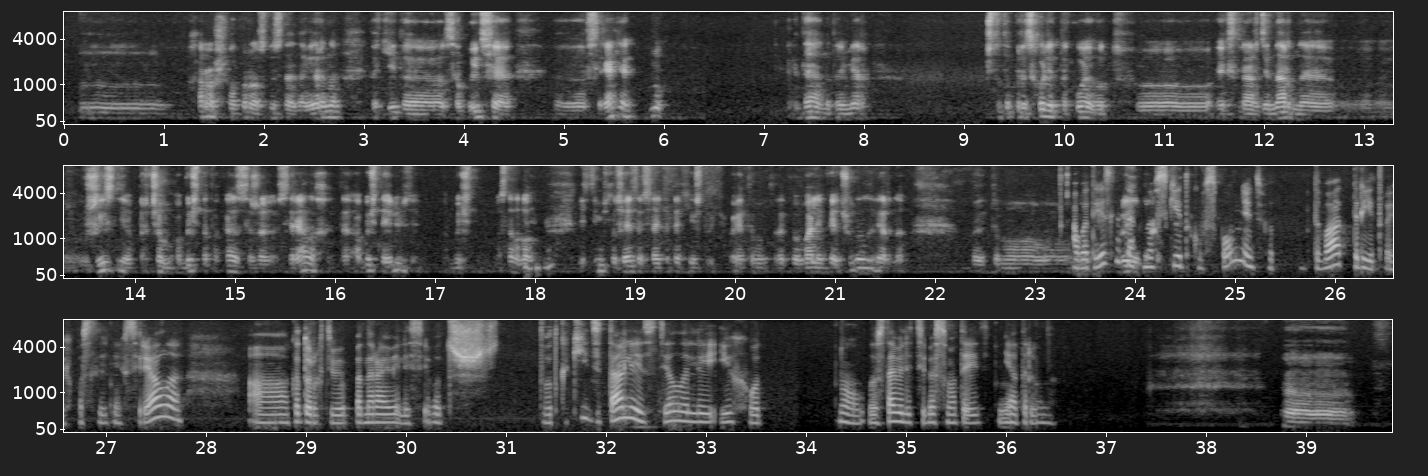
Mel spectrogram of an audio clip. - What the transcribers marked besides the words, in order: static; drawn out: "Э"; other background noise; drawn out: "Поэтому"; tapping
- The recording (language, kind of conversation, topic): Russian, podcast, Что для тебя делает сериал захватывающим?
- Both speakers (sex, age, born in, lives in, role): female, 25-29, Kazakhstan, United States, host; male, 35-39, Russia, United States, guest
